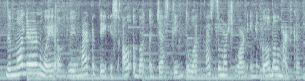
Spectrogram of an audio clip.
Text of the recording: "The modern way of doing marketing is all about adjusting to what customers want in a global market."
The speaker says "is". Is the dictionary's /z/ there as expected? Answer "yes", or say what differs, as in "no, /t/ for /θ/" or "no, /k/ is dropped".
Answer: no, /s/ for /z/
